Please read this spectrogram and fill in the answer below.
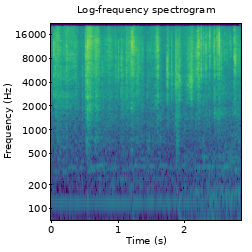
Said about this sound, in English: I'm going to be sticking this down with washi tape in my notebook, like so.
